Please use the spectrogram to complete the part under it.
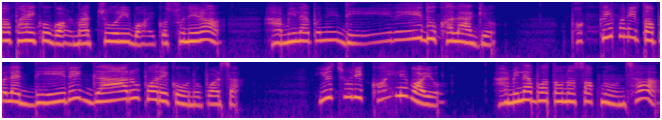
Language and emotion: Nepali, sad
